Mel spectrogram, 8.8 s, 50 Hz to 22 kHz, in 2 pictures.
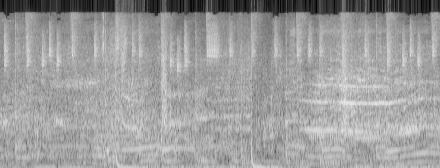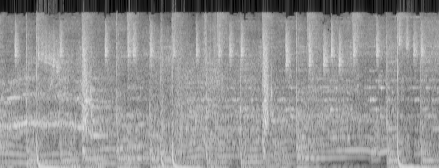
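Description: BMW M4's twin-turbo straight-six revving up and down with tyres squealing as the car drifts through a corner, under electronic music with a heavy, regular beat.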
